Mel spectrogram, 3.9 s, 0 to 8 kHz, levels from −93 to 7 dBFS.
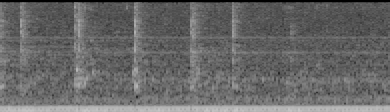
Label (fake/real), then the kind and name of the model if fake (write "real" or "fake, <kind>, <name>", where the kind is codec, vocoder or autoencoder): real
